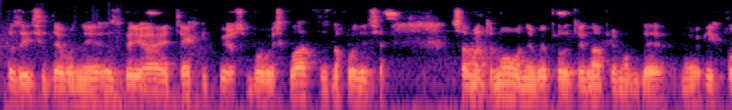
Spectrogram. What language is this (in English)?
Ukrainian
